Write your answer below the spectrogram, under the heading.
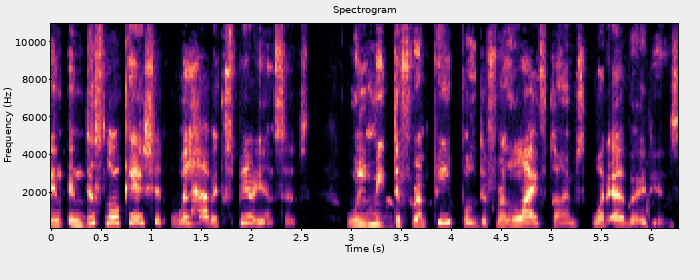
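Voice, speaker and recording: A woman speaks in an Ethiopian accent at a high pitch. Her pitch swings very widely. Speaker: caller to a live show. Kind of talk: casual call-in chat.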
